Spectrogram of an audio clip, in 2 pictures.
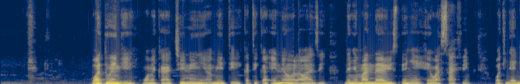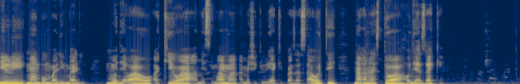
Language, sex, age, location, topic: Swahili, male, 18-24, Dar es Salaam, education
